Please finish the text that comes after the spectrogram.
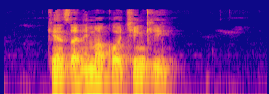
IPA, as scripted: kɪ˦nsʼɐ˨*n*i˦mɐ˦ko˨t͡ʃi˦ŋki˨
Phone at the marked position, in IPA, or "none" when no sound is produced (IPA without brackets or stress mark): n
